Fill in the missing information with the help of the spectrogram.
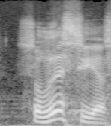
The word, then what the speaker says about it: Cilicia: I always mispronounce that there, all right. Cilicia, I believe is the right pronunciation, Cilicia.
